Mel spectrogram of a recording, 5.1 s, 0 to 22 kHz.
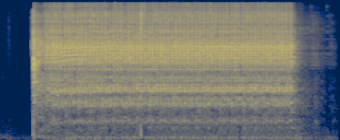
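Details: Suzuki SJ30 (LJ50) Jimny, two-stroke engine with abnormal noise: fires and runs about four seconds with a harsh, rattly metallic clatter over the beat, then stops. Confirmed piston seizure.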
